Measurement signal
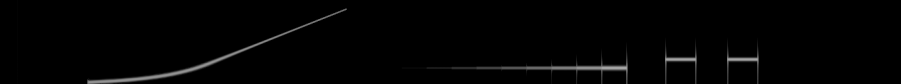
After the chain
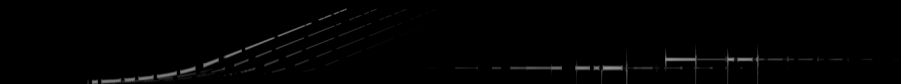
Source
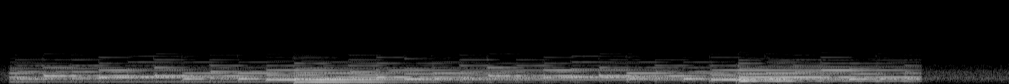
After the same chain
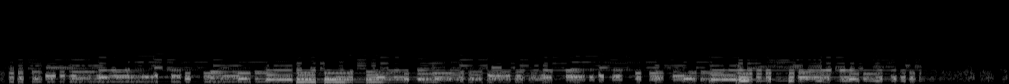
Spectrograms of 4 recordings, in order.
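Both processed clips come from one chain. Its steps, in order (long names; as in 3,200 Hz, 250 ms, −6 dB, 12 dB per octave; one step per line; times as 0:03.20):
time-frequency cells dropped at random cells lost 27%
echo with a time of its own for lows and highs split 570 Hz, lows 195 ms, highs 302 ms, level −15 dB
reverb reduction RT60 1.3 s
level −6 dB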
